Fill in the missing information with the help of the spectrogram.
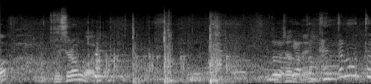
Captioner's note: Thud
